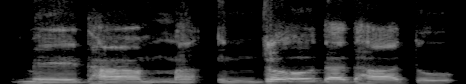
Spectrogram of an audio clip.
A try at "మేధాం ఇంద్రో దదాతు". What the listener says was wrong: దధా ఒత్తు లేదండి, దదాతు ఉంచుగాక. దధాతు అంటే ఇచ్చుగాక. తేడా తేడా ఉంది. దదాతు అనే దాంట్లో ఉంచుగాక.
